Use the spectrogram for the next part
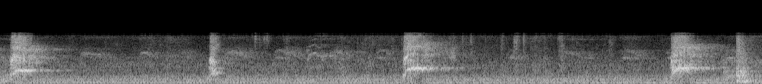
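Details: Three-month-old German Shepherd Dog puppy barking on spotting a man coming out of the woods: four sharp, loud barks roughly two seconds apart, each a brief bright burst with a tonal core, over a steady low background hum.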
